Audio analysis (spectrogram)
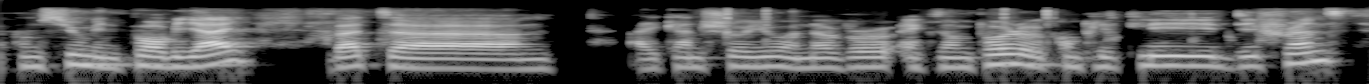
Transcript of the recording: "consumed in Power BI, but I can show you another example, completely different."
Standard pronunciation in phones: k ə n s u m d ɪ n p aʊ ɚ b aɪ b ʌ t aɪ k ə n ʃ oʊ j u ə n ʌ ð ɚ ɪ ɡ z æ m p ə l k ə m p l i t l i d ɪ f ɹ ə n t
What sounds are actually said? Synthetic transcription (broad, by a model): k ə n s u m ɪ n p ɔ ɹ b aɪ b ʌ t aɪ k ə n ʃ oʊ j u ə n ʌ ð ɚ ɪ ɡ z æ m p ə l k ə m p l i t l i d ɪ f ɹ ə n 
